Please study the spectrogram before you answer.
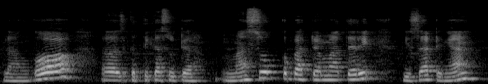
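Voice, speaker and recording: A woman's voice: mid-range voice, expressive, measured pace, a little mellow, roomy sound. A woman lecturer in rhetoric, giving a class on preparing sermons and modeling intonation aloud.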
